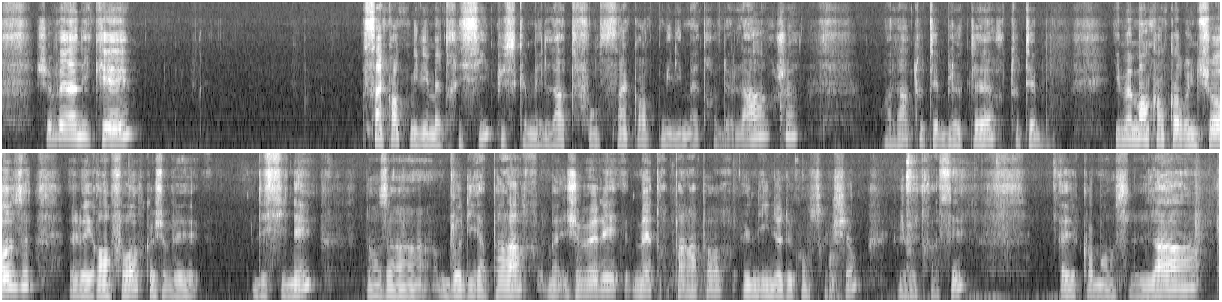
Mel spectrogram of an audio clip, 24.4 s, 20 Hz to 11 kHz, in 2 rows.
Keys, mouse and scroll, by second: 1.1 click, 3.0 click, 5.1 click, 6.4 KP_5, 7.0 KP_0, 8.1 KP_Enter, 20.5 click, 23.5 click.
